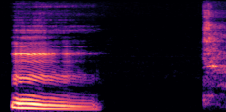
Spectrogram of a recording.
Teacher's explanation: To make the sound P, begin with this M sound. The M sound, you have your lips closed. The voice will come from your throat and go through your nose.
